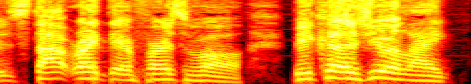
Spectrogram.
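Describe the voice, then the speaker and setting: A man hosting a casual chat, an animated storyteller who keeps laughing and acting out what others said. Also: on the high side, moderate pace, no room sound, studio quality.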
